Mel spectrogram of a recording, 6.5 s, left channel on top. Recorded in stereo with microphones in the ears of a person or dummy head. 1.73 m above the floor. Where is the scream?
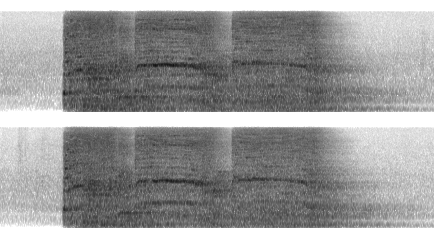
10° right (ahead or behind), 1.0 m.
